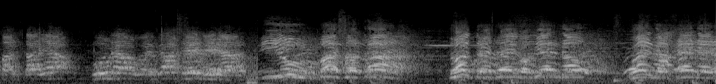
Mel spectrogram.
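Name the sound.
protest crowd chanting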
